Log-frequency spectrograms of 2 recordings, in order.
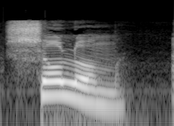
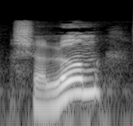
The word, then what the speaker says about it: שלום: В ашкенадском произношении, в частности, огласовка «камац» э, передается как «о», поэтому Э, Азриэль поет так. Шолом алейхем, шолом вместо шалом, шолом алейхем, малахея шорейс, малахей ильон, Мелех малахея млохим, опять же, млохим, акодойш борух у.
